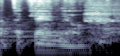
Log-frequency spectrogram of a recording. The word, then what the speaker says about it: tequeño: I would want blood if I saw a booger in my tequeño. Did I say it right? – Yeah, that was perfect, actually.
